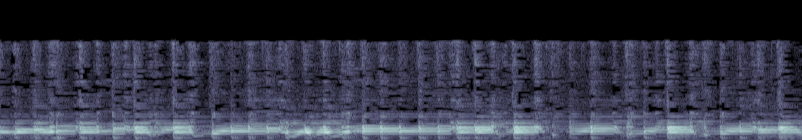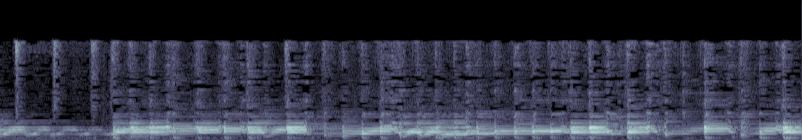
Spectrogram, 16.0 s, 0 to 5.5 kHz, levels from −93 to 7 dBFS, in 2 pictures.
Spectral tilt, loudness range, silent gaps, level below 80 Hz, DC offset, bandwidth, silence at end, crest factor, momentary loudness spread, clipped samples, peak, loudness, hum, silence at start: -10 dB/octave; 3 LU; none; -64 dBFS; under 0.1%; 4.1 kHz; 0 s; 18 dB; 11 LU; under 0.1%; -6 dBFS; -23 LUFS; none; 0 s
